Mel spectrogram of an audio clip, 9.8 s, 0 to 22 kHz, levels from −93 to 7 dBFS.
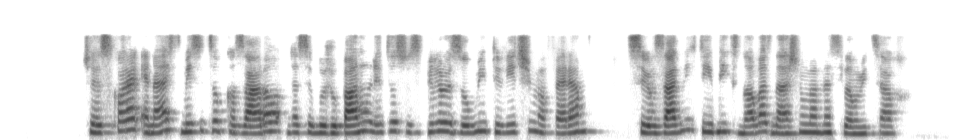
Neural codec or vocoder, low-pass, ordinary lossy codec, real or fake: codec, 16 kHz, 1 kbps, X-Codec, HuBERT features, trained on balanced general audio; none; none; fake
